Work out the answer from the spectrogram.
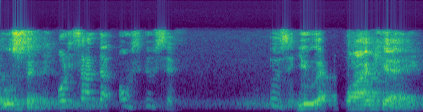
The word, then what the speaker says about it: Usyk: Usyk, can you pronounce his name for him again, please? Pardon me? Usyk, his first name? Oleksandr Usyk.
